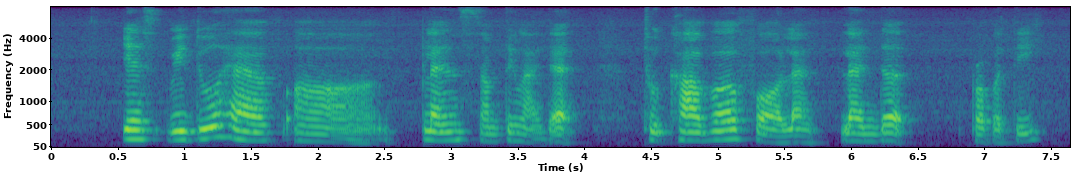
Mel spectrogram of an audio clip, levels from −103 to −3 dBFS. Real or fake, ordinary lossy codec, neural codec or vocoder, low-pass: real; none; none; none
